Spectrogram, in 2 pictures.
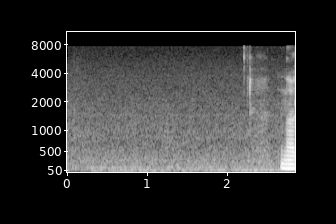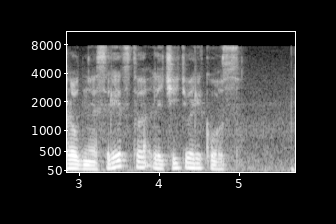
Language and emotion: Russian, neutral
